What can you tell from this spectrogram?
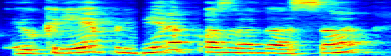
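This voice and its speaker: A woman's voice: fairly high pitch, brisk. A middle-aged woman from Brazil, an integrative therapist telling stories emphatically in a casual interview. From Rio Grande do Sul, Brazil. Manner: animated, emphatic storytelling with repetitions.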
